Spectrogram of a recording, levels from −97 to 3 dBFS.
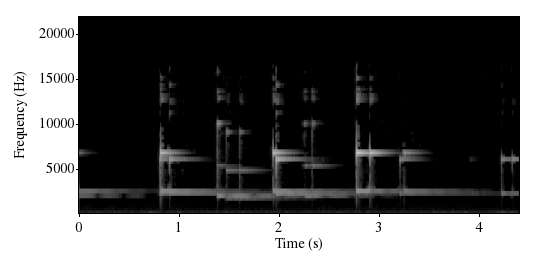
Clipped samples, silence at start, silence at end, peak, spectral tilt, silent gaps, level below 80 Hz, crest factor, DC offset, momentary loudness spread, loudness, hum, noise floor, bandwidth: under 0.1%; 0 s; 0 s; -18 dBFS; 5 dB/octave; none; -86 dBFS; 24 dB; under 0.1%; 24 LU; -34 LUFS; none; -75 dBFS; 16 kHz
